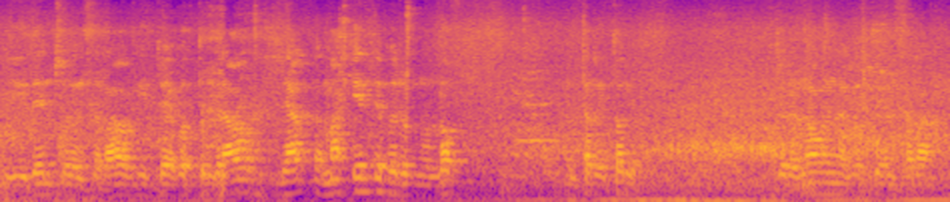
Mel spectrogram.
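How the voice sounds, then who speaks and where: Far from the microphone in a reverberant hall full of people, a traditional healer from southern Chile, a native Mapudungun speaker, addresses the gathering informally. His mid-range voice comes through halting and hesitant, plain-spoken with many restarts. The audio is distant and noisy.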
